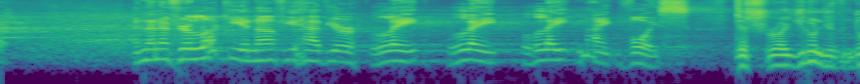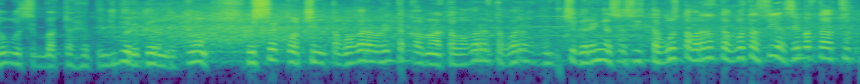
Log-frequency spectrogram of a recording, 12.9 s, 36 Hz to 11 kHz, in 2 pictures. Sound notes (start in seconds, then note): 0.1 audience laughs; 8.1 speaking in foreign language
